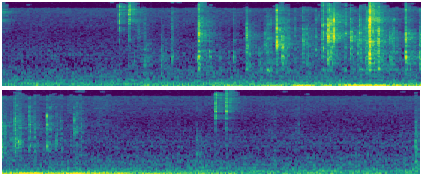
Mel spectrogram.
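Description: Faint clicking of a computer keyboard and mouse: a quick run of key and button clicks about one to three seconds in, then a single click near the four-second mark, over a low steady hum.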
